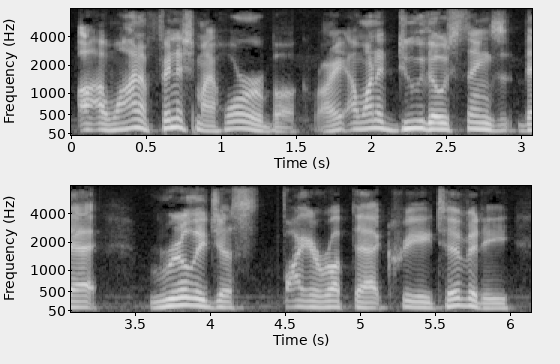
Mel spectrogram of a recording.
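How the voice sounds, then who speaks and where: A man's voice: mid-range voice, moderate pace, no echo. Enthusiastic American man, dry muffled recording. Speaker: podcast guest, audio drama writer. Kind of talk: conversational interview.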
